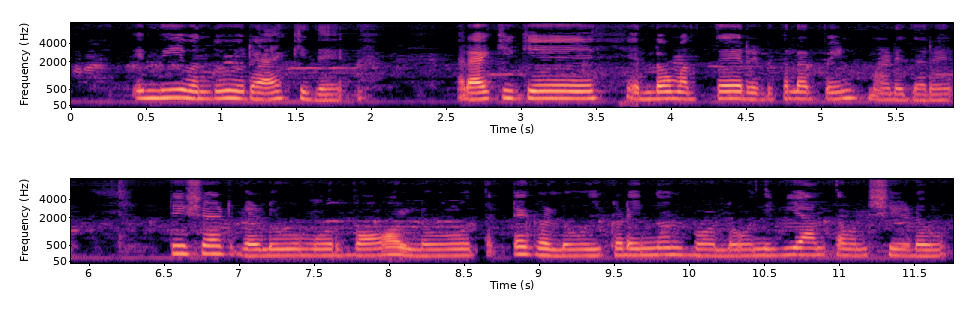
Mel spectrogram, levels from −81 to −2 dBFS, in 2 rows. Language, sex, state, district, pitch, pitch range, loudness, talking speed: Kannada, female, Karnataka, Chamarajanagar, 190 Hz, 180-215 Hz, -23 LUFS, 130 wpm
